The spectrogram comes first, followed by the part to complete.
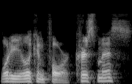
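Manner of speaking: rough, gravelly yell. Reading a comment aloud, retelling a grandmother's yell: gravelly Mae West voice yelling.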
